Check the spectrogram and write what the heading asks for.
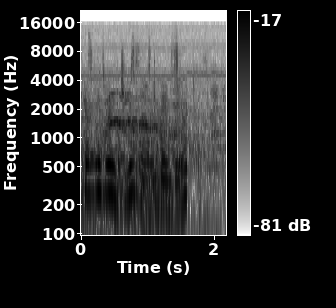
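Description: A faint, wavering voice that stops suddenly about one and a half seconds in, followed by near silence.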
